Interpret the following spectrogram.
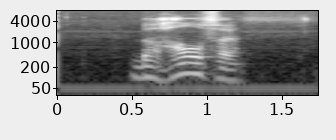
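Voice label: "behalve", Dutch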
